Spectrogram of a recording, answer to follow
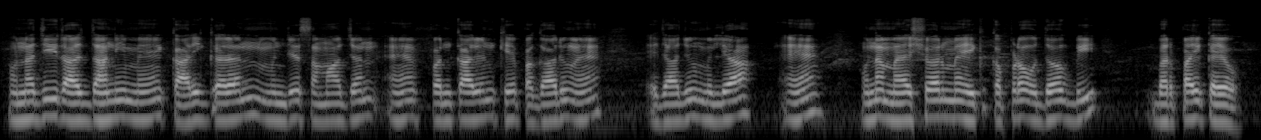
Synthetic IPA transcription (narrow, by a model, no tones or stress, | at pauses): ʊnə̆d͡ʑiːɾaːd͡ʑd̪ʱaːnimẽkaːɾikəɾənɪ̆mʊ̃ɦɪ̃ɲd͡ʑesɐmaːd͡ʑənɪ̆ɛ̃ːfɐnkaːɾijʊnɪ̆kʰeːpɐɡʱaːɾijũɛ̃ː | ɪ̰d͡ʑaːd͡ʑjũmɪlija | ɛ̃ː | ʊnəmɐeʃwəɾmẽɦɪkːɐpɪɽoʊd̪ʱjoːɡ̚bɪ | bʱɐɾpaːikɐjoː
